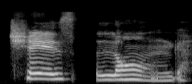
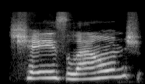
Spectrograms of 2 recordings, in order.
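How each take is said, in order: First: The last word rhymes with 'tongue'. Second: The last word sounds like 'lounge'. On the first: The speaker calls it right. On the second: The speaker calls it wrong.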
